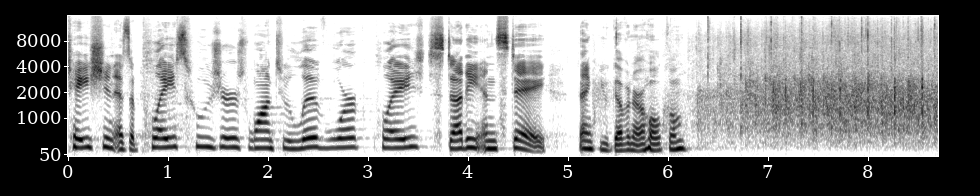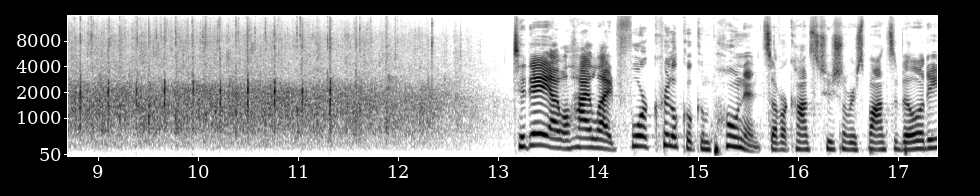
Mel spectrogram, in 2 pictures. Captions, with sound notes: UPHOLD INDIANA'S REPUTATION AS A PLACE HOOSIERS WANT TO LIVE, WORK, PLAY, STUDY, AND STAY. THANK YOU, GOVERNOR ERIC HOLCOMB. [APPLAUSE ] TODAY, I WILL HIGHLIGHT FOUR CRITICAL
